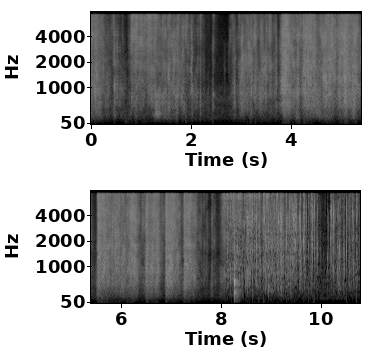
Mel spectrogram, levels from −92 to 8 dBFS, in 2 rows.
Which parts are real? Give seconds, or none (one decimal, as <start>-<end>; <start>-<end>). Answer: 8.1-10.8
